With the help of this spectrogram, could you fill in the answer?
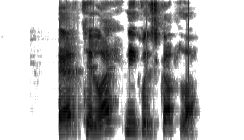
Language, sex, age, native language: Icelandic, male, 50-59, Icelandic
